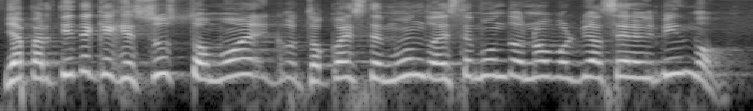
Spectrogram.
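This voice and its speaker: A man's voice: very high-pitched, fairly even intonation, moderate pace, dark tone. A male pastor preaching a sermon with emphatic, repeated phrases.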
